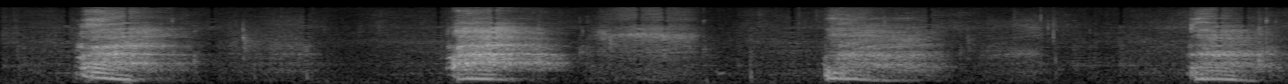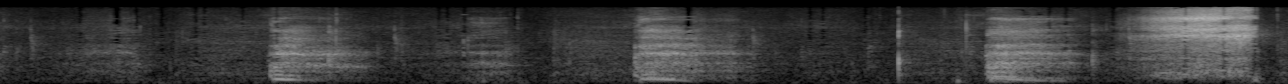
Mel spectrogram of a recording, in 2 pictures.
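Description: A man grunts and groans with effort in rhythmic bursts, close to a microphone.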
